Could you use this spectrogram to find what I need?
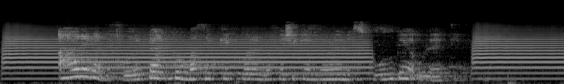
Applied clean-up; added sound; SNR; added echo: none; Trumpet; 0 dB; reverberation time 1.5 s.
